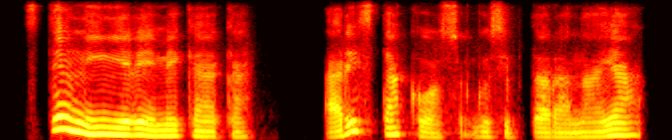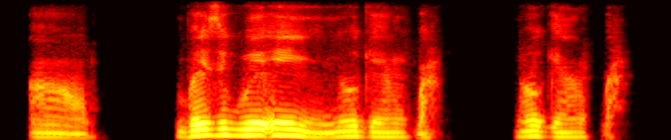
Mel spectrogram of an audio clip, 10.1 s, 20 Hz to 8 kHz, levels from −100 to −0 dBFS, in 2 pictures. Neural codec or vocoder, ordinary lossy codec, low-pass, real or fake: none; Opus, 16 kbps; 7.2 kHz; real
